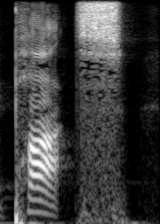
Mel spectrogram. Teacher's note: because the t is a voiceless consonant so then the S will sound like an S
